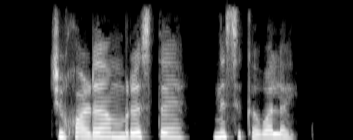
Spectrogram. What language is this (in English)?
Pashto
